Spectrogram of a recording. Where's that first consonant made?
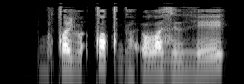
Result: lips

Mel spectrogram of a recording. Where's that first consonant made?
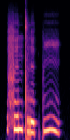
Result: lips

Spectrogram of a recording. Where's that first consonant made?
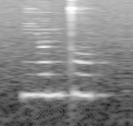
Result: palate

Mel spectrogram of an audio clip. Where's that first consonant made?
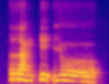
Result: tongue tip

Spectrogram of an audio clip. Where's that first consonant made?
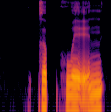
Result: velum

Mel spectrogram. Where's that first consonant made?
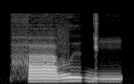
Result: throat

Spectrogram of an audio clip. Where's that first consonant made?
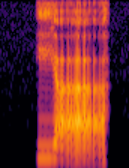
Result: palate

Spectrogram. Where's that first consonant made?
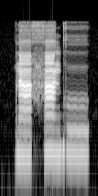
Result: tongue tip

